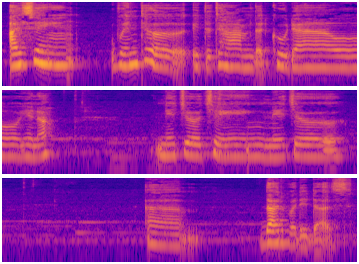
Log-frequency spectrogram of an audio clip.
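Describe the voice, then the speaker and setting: Gentle Thai-accented woman with halting speech. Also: medium pitch, level tone, soft background music, low-quality recording. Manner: gentle, halting, with many fillers and restarts. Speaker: gardening vlogger. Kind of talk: unscripted walking tour vlog.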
